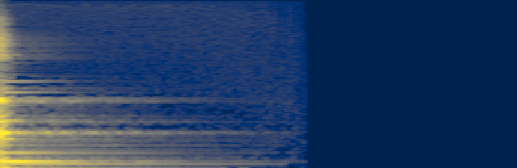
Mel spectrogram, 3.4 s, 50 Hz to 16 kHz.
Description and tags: Metal Timbale 005
drum, god, home, kit, pack, record, timbale, trash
